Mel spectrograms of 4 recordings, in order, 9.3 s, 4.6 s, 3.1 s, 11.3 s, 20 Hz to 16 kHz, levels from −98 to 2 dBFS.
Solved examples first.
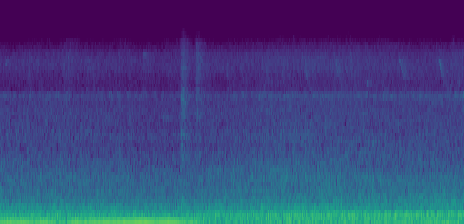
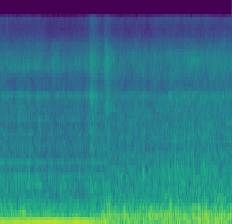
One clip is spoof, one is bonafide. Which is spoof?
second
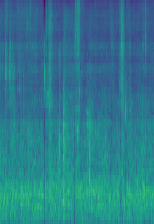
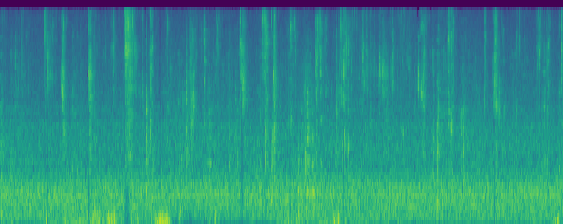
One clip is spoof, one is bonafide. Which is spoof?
first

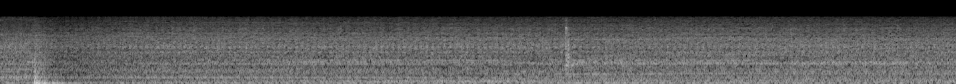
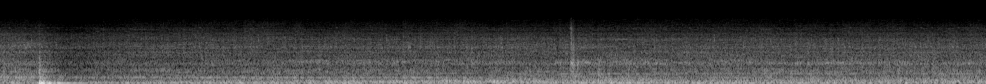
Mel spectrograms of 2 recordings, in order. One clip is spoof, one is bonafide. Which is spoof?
second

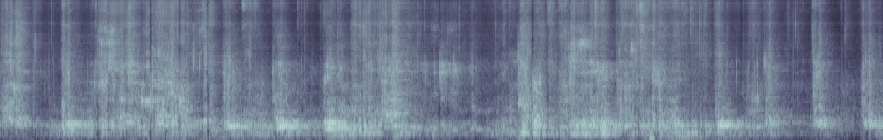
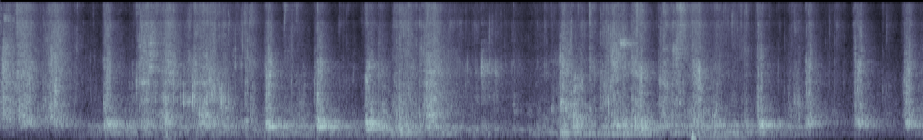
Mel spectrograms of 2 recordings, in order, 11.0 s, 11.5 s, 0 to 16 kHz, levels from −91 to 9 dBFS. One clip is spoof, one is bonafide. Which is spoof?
first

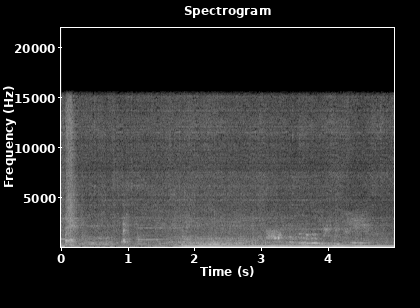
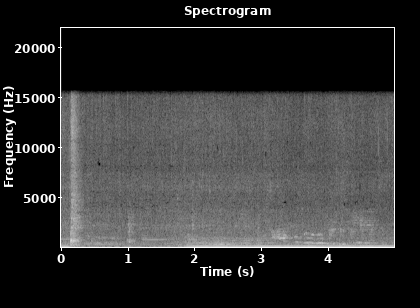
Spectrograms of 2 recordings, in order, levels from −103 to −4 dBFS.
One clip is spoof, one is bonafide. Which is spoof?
first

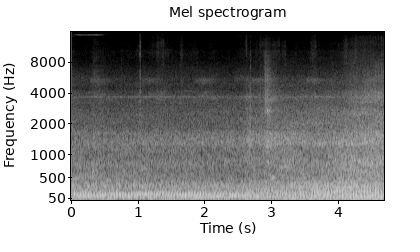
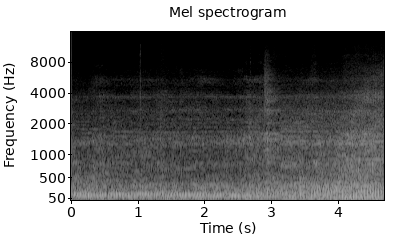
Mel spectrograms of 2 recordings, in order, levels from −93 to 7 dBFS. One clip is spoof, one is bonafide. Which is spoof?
second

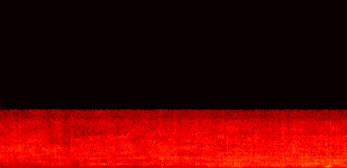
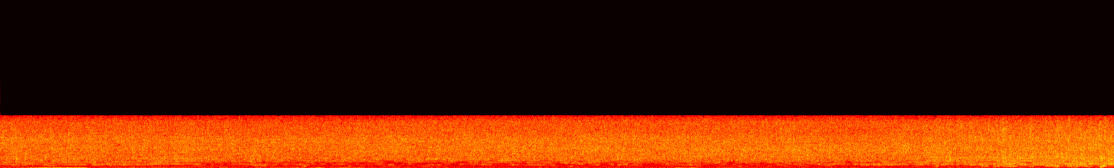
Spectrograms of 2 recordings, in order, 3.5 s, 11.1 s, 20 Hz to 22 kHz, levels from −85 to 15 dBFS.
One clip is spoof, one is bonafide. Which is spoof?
first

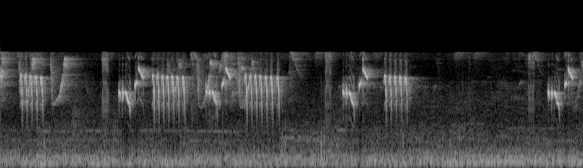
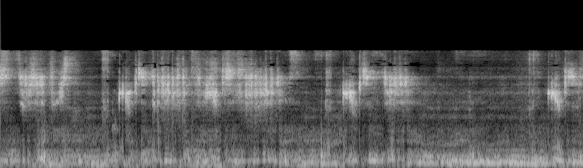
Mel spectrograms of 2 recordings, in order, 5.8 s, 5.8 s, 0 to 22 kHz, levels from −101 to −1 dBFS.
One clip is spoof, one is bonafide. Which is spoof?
second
